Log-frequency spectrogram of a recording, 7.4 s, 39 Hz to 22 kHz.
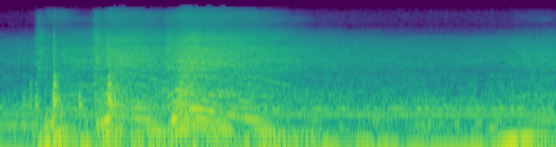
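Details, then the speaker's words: Toyota Avalon V6 idling cold: an uneven, stumbling rumble with heavy lurches and felt shaking. The misfire count confirms a cylinder 1 misfire that appears mainly when cold; an injector is suspected. "So number one confirm ng cylinder number one na may issue."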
